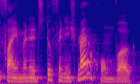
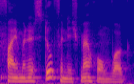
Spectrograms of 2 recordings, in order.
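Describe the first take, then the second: Both takes have the same delivery.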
